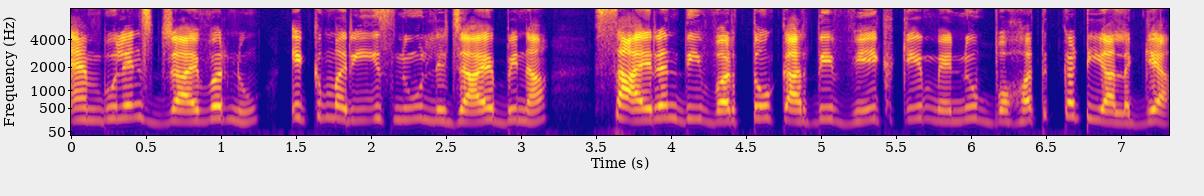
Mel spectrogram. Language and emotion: Punjabi, disgusted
